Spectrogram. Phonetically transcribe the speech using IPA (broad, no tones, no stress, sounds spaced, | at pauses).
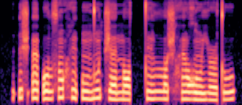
ʔ i ʃ ʔ ɛ̃ ʔ o l s ɔ̃ h ĩ ʔ ũ d̪ ũ t͡ʃ ɛ n ɔ tː ĩ lː ɔ ʃ h ɛ̃ o̯ ʁ ũ j ə˞ t u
